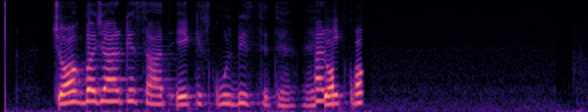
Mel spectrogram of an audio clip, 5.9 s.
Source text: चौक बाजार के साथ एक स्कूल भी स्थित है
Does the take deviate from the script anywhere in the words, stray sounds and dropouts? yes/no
yes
